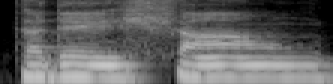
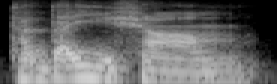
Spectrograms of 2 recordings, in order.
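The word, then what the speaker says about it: तदैषाम्: Brahmins chanting in Sanskrit, this diphthong I is always pronounced as an I sound, like the two I, rather than as the A. So it's Yadaivam and Tadaisham.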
